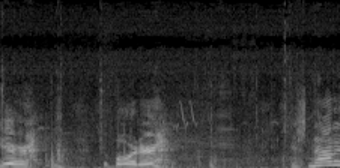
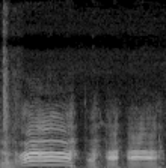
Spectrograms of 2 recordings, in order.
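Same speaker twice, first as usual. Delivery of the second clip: triumphant cackle; 2 semitones lower, slower than usual. Acted. Old salesman to John, gleeful cackle on finding it. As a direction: crow with delight at the find.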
